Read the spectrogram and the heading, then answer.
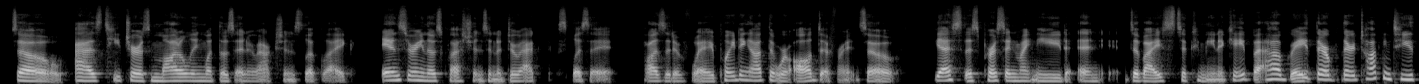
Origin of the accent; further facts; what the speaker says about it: Mexico; I grew up in Mexico, which is probably like 10 years behind us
